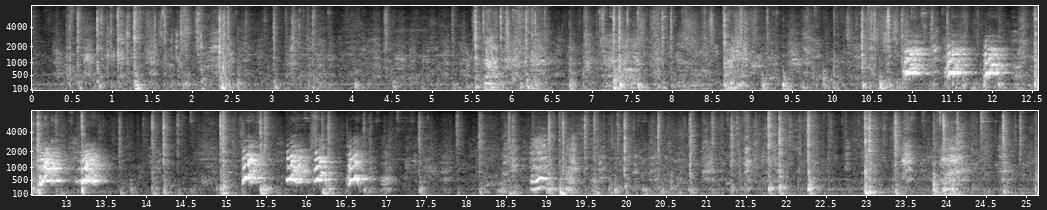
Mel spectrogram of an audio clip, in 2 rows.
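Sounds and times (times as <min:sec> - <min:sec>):
clattering and shuffling: 0:00.1 - 0:25.1
collie barking: 0:10.9 - 0:13.6, 0:15.2 - 0:17.1.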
